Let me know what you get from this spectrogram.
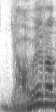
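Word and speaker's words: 야훼: 적이 없습니다 그래서 저는이 히브리 언어 학자들이 줄기차게 더 올바른 발음이라고 주장하는 야외라 표현을 쓰는 것입니다 저는 솔직히이 부분에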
